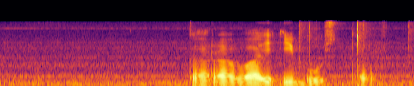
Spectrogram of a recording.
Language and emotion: Russian, neutral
